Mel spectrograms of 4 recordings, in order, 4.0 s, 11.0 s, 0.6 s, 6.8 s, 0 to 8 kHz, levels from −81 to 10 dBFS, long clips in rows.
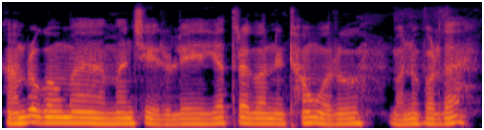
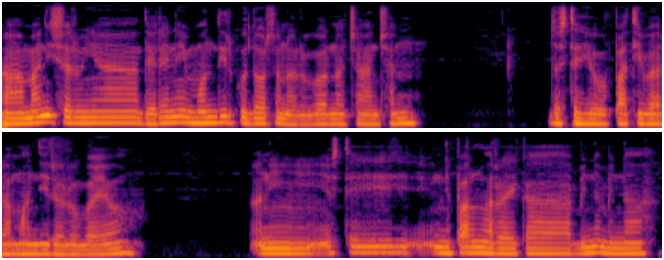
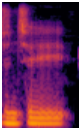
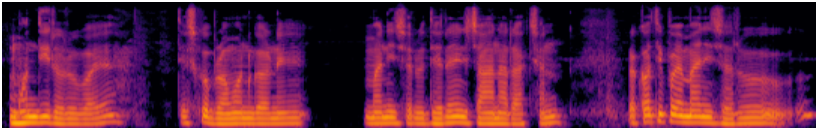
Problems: none marked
